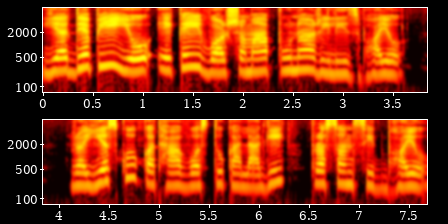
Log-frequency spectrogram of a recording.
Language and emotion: Nepali, neutral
